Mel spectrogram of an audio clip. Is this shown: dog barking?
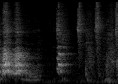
yes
